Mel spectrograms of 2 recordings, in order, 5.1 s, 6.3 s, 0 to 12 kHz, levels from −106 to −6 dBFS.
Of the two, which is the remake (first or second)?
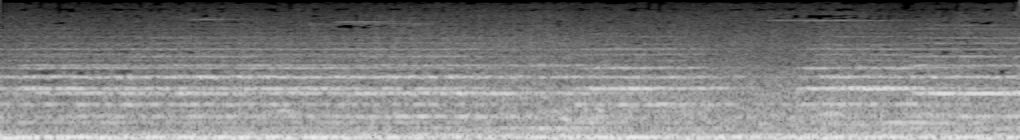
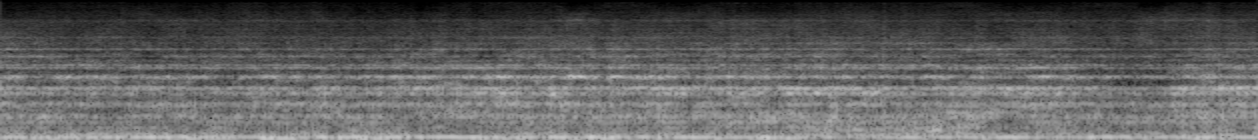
second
